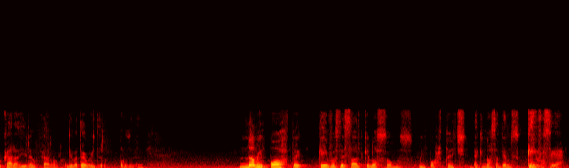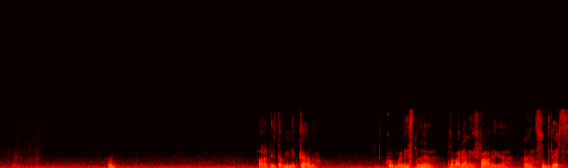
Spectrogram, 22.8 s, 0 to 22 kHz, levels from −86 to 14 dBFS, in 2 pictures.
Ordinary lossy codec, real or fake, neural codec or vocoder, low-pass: none; fake; codec, 16 kHz, 4 kbps, X-Codec, WavLM features, trained on Multilingual LibriSpeech; none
